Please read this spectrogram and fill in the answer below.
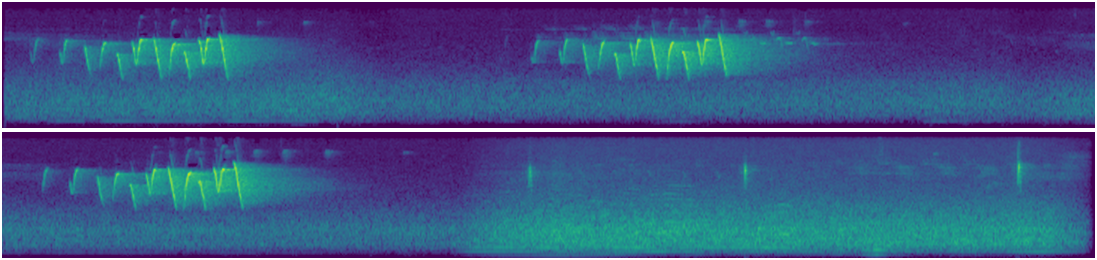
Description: WARBLER CONNECTICUT, birds; species/birds; wbba

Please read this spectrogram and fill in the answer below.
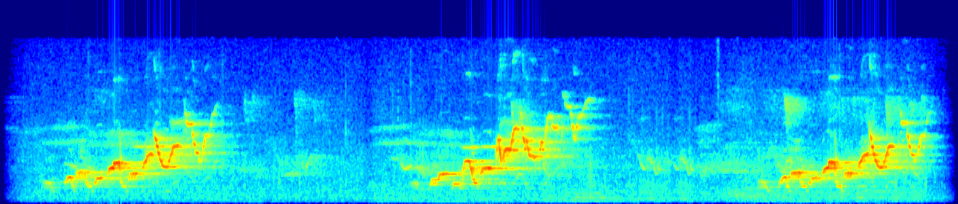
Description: THRUSH SWAINSON S, birds; species/birds; wbba

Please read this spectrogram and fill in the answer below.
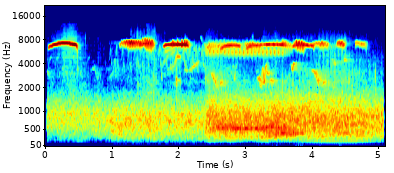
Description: WAXWING CEDAR, birds; species/birds; wbba

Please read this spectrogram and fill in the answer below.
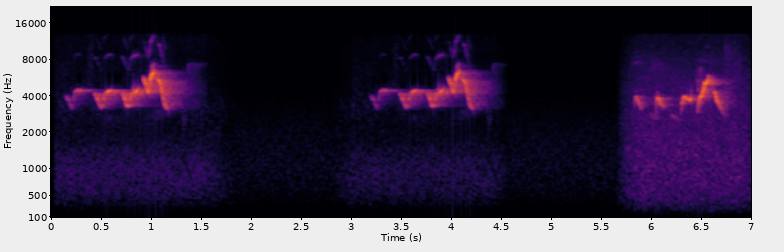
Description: warbler hooded; species/birds; wbba

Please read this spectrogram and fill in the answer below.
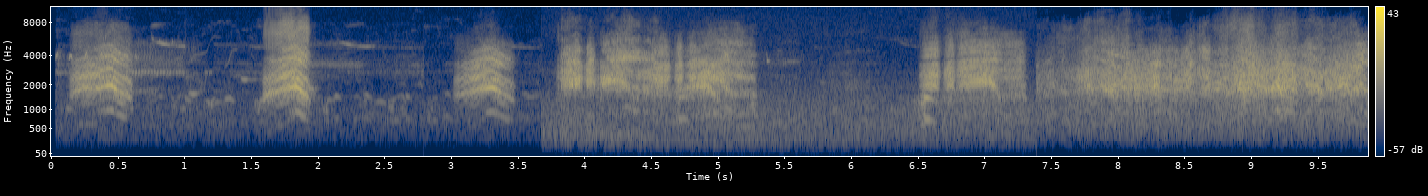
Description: TERN CASPIAN, birds; species/birds; wbba

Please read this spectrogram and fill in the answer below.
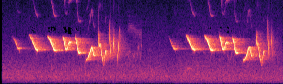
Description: WATERTHRUSH LOUISIANA, birds; species/birds; wbba

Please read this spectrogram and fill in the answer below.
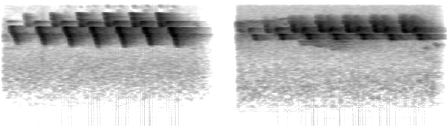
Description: OVENBIRD; species/birds; wbba

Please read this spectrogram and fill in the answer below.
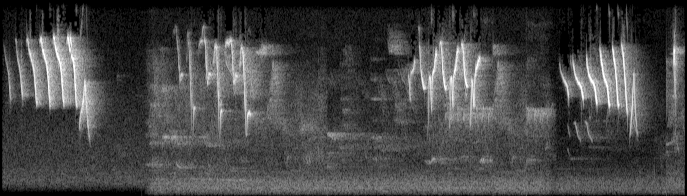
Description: REDSTART AMERICAN; species/birds; wbba

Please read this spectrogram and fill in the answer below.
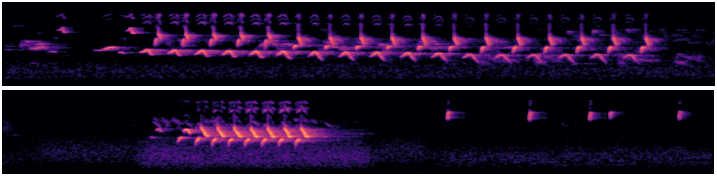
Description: CARDINAL NORTHERN; species/birds; wbba

